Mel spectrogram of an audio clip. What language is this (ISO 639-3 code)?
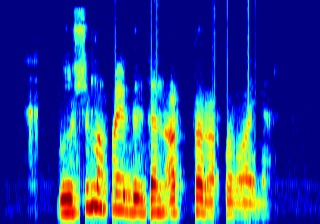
bak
